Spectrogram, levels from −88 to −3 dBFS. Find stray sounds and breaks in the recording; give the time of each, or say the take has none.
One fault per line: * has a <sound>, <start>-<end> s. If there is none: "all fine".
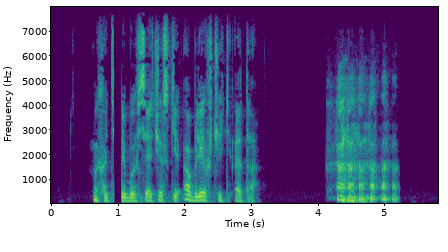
* has a dropout, 0.9-1.1 s
* has a laugh, 4.1-5.3 s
